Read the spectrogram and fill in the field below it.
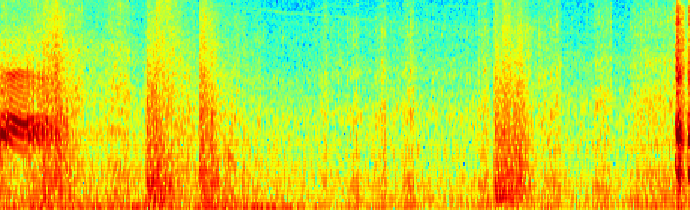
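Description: A semi trailer's wheels thump over speed bumps.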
